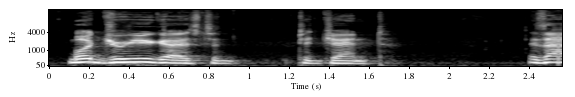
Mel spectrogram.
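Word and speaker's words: djent: What drew you guys to gent?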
